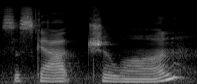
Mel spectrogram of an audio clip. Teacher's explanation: we have stresses on the scatch syllable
